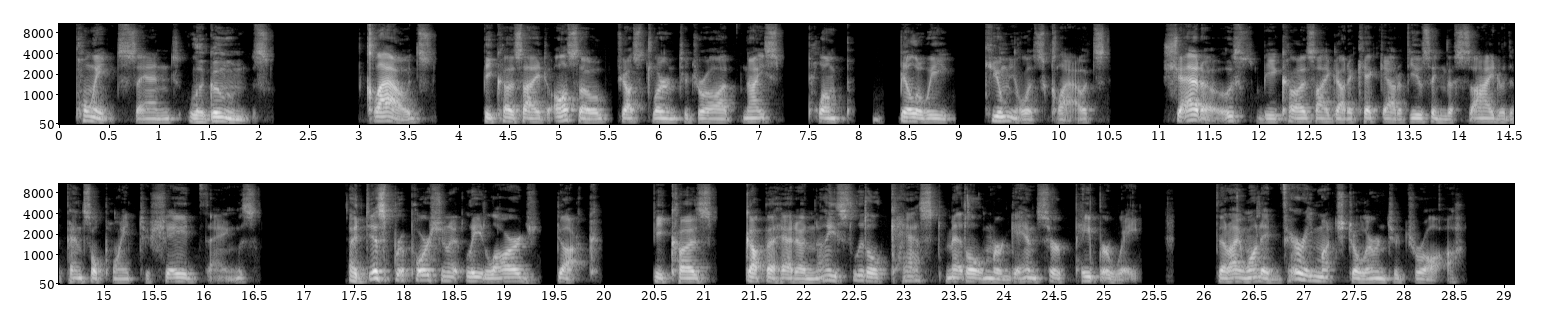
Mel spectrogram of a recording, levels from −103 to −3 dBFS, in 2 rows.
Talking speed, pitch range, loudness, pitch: 120 wpm, 105-145 Hz, -27 LUFS, 115 Hz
